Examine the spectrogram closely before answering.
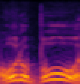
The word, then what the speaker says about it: urubu: A sílaba forte, ó, urubu, a sílaba forte é é a última sílaba.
